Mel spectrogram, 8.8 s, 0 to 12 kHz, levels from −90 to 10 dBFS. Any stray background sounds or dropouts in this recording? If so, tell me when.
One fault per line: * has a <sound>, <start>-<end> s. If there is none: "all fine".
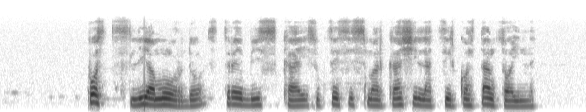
all fine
